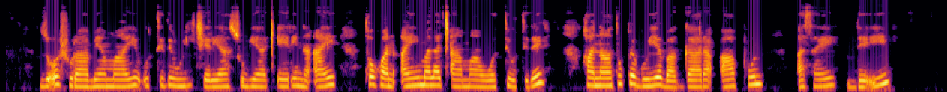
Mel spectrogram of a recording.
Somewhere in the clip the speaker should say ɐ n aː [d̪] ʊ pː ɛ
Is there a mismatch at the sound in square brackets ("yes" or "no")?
yes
